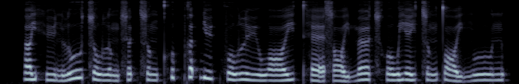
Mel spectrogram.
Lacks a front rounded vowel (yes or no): no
